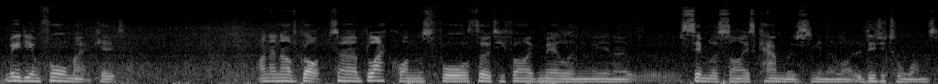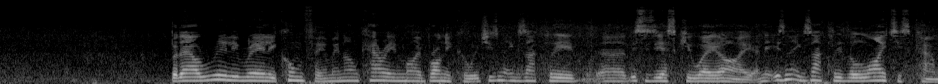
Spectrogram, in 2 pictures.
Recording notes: A wander along the rocky north west coast of Skye. A Nikon camera and bag, picked up during the trip.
